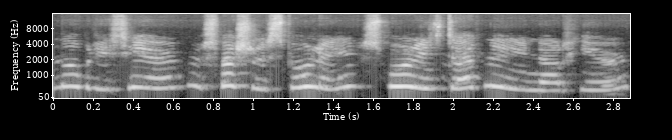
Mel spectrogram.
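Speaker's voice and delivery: squeaky, very high, loud little voice. Caught hiding in the bushes, Spoolie claims not to be there; squeaky Spoolie voice. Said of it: "I know your squeaky voice anywhere".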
